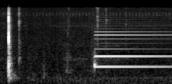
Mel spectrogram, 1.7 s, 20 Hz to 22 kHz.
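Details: 2015 Ram EcoDiesel that intermittently won't start for over five minutes, then cranks fine, after a cold night: one sharp click at the key, no cranking, pump hum and dash chime; starter not engaging, likely starter or solenoid.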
